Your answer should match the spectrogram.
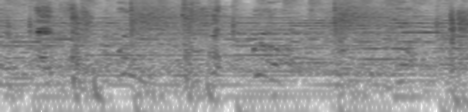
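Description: Film fight scene: a run of about five dubbed punch-impact sound effects in quick succession, laid over a dramatic movie score.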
